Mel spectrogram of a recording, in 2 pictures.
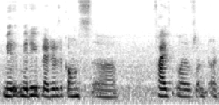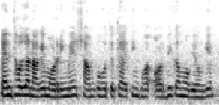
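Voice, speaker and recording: A woman's voice: mid-range voice, little pitch movement, quick pace, fairly bright tone, slight background noise, poor audio. A woman telling an earnest personal testimony to a congregation, acting out the voices of the people she quotes. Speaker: devotee sharing a testimony.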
